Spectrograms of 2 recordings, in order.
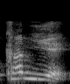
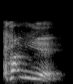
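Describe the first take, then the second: First: Said in the usual way. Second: Up high, like a command; higher commanding tone. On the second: Shown as a demonstration. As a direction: call it out high as an order. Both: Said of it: "the second one has a higher tone".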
